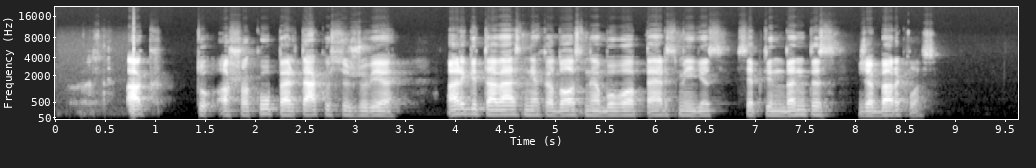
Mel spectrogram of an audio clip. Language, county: Lithuanian, Šiauliai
